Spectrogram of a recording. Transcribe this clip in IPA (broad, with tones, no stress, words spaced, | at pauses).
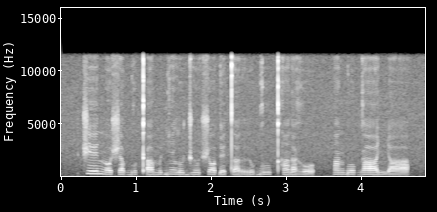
t͡ʃeː˦nɔ˨ʃa˨ ɡʷɛ˨kʼa˨ mɪ˦ɡĩ˦ lu˨ d͡ʒũ˨ʃɔ˦ɗe˨ ta˨ru˨ɡuː˦ kʰã˨ɾa˨ɣo˨ | ã˦ɡ͡bo˦˨ ɡaː˦˨ɲaː˨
